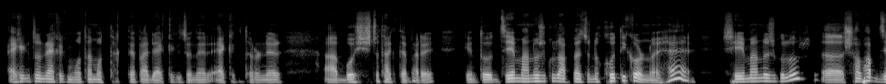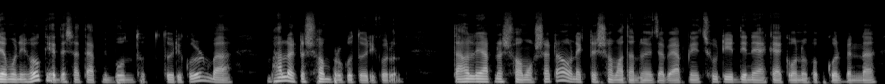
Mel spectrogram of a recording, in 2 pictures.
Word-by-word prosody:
একেকজনের 140 Hz, -1 st, +2 dB
একেক 130 Hz, -2 st, -5 dB
মতামত 115 Hz, +1 st, -1 dB
থাকতে -, -, -5 dB
পারে, 105 Hz, -1 st, +1 dB
একেকজনের 105 Hz, 0 st, -5 dB
একেক -, -, -12 dB
ধরণের 105 Hz, 0 st, -1 dB, 0.5 s
আ -, -, +3 dB
বৈশিষ্ট্য 115 Hz, 0 st, +3 dB
থাকতে -, -, -1 dB
পারে। -, -, 0 dB, 0.4 s
কিন্তু 115 Hz, 0 st, 0 dB, 0.2 s
যে 140 Hz, -, +8 dB
মানুষগুলো 145 Hz, +1 st, +3 dB
আপনার 130 Hz, -2 st, +2 dB
জন্য 130 Hz, -, -2 dB
ক্ষতিকর 160 Hz, +1 st, +6 dB
নয়, 95 Hz, 0 st, -1 dB
হ্যাঁ? 240 Hz, +2 st, +5 dB, 0.4 s
সেই 130 Hz, +1 st, +5 dB
মানুষগুলোর 150 Hz, -, +3 dB, 0.3 s
আ -, -, +5 dB, 0.2 s
স্বভাব 145 Hz, +4 st, +4 dB
যেমনই 115 Hz, -1 st, +5 dB
হোক 190 Hz, +3 st, +5 dB
এদের 115 Hz, -, -3 dB
সাথে 110 Hz, +1 st, -4 dB
আপনি 110 Hz, -, -12 dB
বন্ধুত্ব 105 Hz, +2 st, -6 dB
তৈরি 110 Hz, 0 st, -1 dB
করুন 155 Hz, +7 st, +1 dB
বা 105 Hz, -, 0 dB, 0.5 s
ভালো 165 Hz, +2 st, +3 dB
একটা 130 Hz, -, -3 dB
সম্পর্ক 120 Hz, -6 st, 0 dB
তৈরি 100 Hz, -1 st, -2 dB
করুন। -, -, -3 dB, 0.5 s
তাহলে 130 Hz, +2 st, +3 dB
আপনার 130 Hz, 0 st, -4 dB
সমস্যাটা 110 Hz, -, -2 dB
অনেকটাই 115 Hz, -2 st, -4 dB
সমাধান 105 Hz, -3 st, -2 dB
হয়ে 95 Hz, -2 st, -4 dB
যাবে। 95 Hz, 0 st, -2 dB
আপনি 105 Hz, -, -8 dB
ছুটির 120 Hz, -2 st, -2 dB
দিনে 110 Hz, -1 st, 0 dB
একা, 100 Hz, -, -3 dB
একা -, -, -9 dB
অনুভব 100 Hz, -1 st, -4 dB
করবেন 95 Hz, 0 st, -3 dB
না। 100 Hz, -, -1 dB
115 Hz, 180 wpm, -25 LUFS, 105-135 Hz, 0.5 s, যে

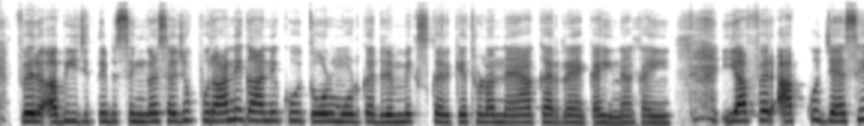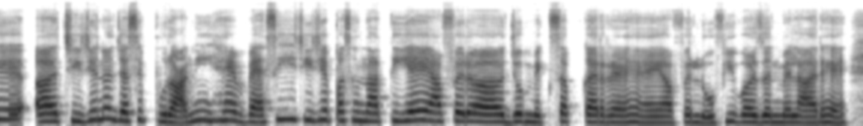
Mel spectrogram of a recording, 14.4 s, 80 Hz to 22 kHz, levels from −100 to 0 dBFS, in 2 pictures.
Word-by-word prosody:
फ़िर -, -, +9 dB
अभी 255 Hz, +3 st, +3 dB
जितने 240 Hz, +1 st, -4 dB
भी 240 Hz, -, -5 dB
सिंगर्स 245 Hz, +1 st, +1 dB
हैं, 245 Hz, -, +3 dB
जो 275 Hz, +2 st, -4 dB
पुराने 265 Hz, +3 st, +2 dB
गाने 265 Hz, -2 st, +1 dB
के 265 Hz, -, -2 dB
तोड़-मोड़ 245 Hz, -1 st, +3 dB
कर 245 Hz, -1 st, -1 dB
रिमिक्स 230 Hz, +1 st, 0 dB
करके 230 Hz, 0 st, -1 dB
थोड़ा 225 Hz, -1 st, -1 dB
नया 220 Hz, 0 st, -1 dB
कर 220 Hz, -1 st, +1 dB
रहे 215 Hz, -, -2 dB
हैं 205 Hz, -, -4 dB
कहीं 205 Hz, -1 st, -1 dB
न 200 Hz, +1 st, -4 dB
कहीं। 200 Hz, 0 st, -2 dB, 0.5 s
या 260 Hz, 0 st, +8 dB
फ़िर 280 Hz, -1 st, +4 dB
आपको 245 Hz, +5 st, -1 dB
जैसे 250 Hz, +5 st, +2 dB, 0.2 s
अ, 245 Hz, -7 st, +2 dB
चीज़ें 250 Hz, +3 st, -4 dB
ना 330 Hz, +2 st, -2 dB
जैसे 265 Hz, +3 st, 0 dB
पुरानी 240 Hz, +4 st, 0 dB
हैं, 275 Hz, 0 st, -2 dB
वैसी 220 Hz, +5 st, -2 dB
ही 315 Hz, -, -2 dB
चीज़ें 295 Hz, -1 st, -4 dB
पसंद 270 Hz, -1 st, -2 dB
आती 250 Hz, +1 st, -3 dB
है 275 Hz, +1 st, +3 dB
या 255 Hz, -3 st, +2 dB
फ़िर 255 Hz, -1 st, +3 dB
अ, 230 Hz, -1 st, +4 dB
जो 240 Hz, +3 st, 0 dB
मिक्सअप 230 Hz, +2 st, -4 dB
कर 220 Hz, -2 st, +1 dB
रहे 210 Hz, 0 st, -1 dB
हैं 195 Hz, 0 st, -3 dB
या 200 Hz, 0 st, -1 dB
फ़िर 215 Hz, +2 st, -7 dB
लोफ़ी 200 Hz, +4 st, -4 dB
वर्ज़न 215 Hz, -1 st, +1 dB
में 210 Hz, -1 st, -1 dB
ला 195 Hz, -2 st, +1 dB
रहे 205 Hz, +1 st, -1 dB
हैं, -, -, -7 dB
240 Hz, 225 wpm, -20 LUFS, 215-260 Hz, 0.5 s, फ़िर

